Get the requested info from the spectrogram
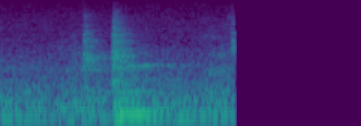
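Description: Scissors cutting through silk fabric, with a couple of short snips about half a second and three-quarters of a second in. The audio then cuts off suddenly to dead silence.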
